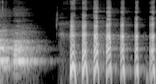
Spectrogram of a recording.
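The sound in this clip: An eight-year-old female dog barks in a quick burst of seven sharp, evenly spaced barks. They are loud and clear, with no talk over them.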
